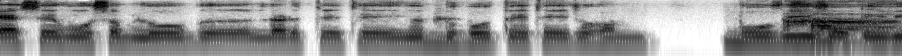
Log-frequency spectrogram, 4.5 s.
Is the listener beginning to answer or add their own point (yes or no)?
yes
